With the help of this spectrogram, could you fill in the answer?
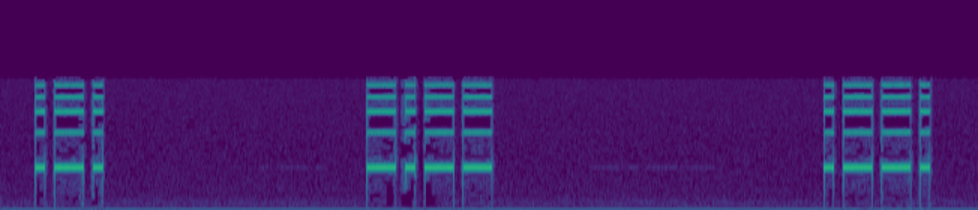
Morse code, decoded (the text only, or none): RY P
